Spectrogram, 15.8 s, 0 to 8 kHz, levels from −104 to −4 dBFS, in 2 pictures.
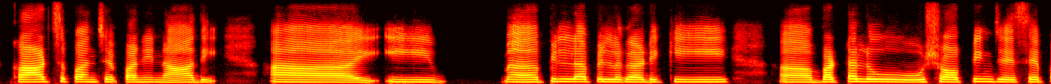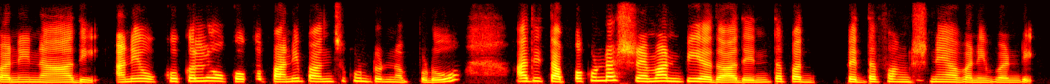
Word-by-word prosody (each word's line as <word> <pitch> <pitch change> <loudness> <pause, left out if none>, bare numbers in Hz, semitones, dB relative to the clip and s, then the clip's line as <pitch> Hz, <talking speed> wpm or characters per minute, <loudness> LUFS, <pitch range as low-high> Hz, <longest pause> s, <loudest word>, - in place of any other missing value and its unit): Cards 225 +4 +5
పంచే 225 -1 -1
పని 210 +1 0
నాది. 205 +2 0 0.5
ఆహ్ 205 -2 +3 0.3
ఈ - - -3 0.8
మా 225 - +2 0.2
పిల్లా, 245 -1 +2
పిల్లగాడికీ 220 -1 +1 0.8
ఆహ్, 205 -1 +3
బట్టలూ 240 +2 +4 0.4
షాపింగ్ 235 +2 0
చేసే 220 +1 0
పని 215 +1 -2
నాది. 200 0 -1 0.2
అని 255 +4 +1
ఒక్కొక్కళ్ళు 285 +4 0
ఒక్కొక్క 250 -1 -2 0.2
పని 255 +4 +2
పంచుకుంటున్నప్పుడు 250 -7 -3 0.6
అది 295 0 -4
తప్పకుండా 330 +9 +3
శ్రమనిపియదు 270 -6 +3
అది 200 0 -2
ఎంత 210 +5 -9
పెద్ద్ 200 -5 -1 0.2
పెద్ద 230 +1 0
ఫంక్షనే 225 -1 -4
అవ్వనివ్వండి. 195 0 -5
220 Hz, 110 wpm, -24 LUFS, 205-250 Hz, 0.8 s, Cards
